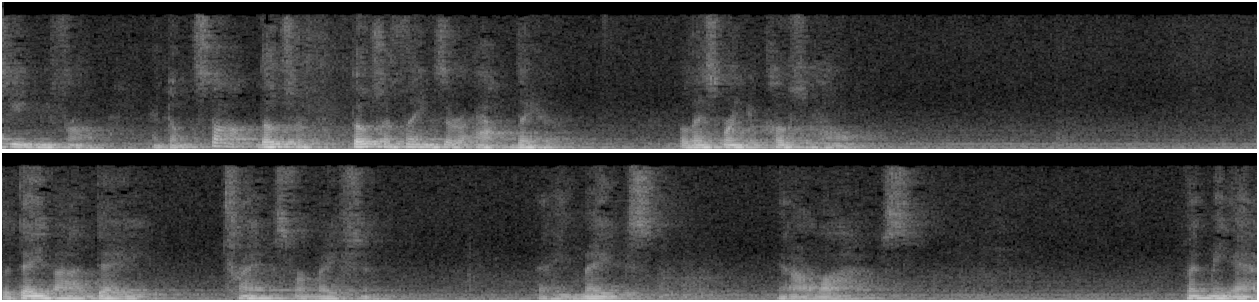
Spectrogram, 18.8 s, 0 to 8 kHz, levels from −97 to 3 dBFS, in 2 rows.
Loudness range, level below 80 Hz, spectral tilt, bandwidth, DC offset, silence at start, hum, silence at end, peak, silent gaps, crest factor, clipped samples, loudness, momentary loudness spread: 11 LU; -50 dBFS; -8 dB/octave; 7.6 kHz; under 0.1%; 0 s; none; 0 s; -8 dBFS; none; 22 dB; under 0.1%; -30 LUFS; 23 LU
